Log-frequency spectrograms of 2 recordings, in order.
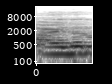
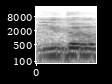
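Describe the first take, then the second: First: The first vowel sounds like 'eye'. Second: The first vowel sounds like 'ee'. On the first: "कुछ लोग आइदर बोलते हैं" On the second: "कुछ लोग ईदर बोलते हैं"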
